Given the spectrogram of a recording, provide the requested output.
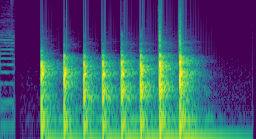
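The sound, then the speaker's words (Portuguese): Seven firm knocks on the door of the mayor's house, in a quick, even rhythm, loud, with the last two landing slightly harder, then a short resonant tail and silence. “Chegando lá, pela segunda vez naquele dia, bate à porta em busca do prefeito.”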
